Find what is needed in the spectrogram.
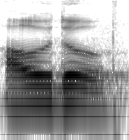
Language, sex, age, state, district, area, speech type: Kannada, male, 18-30, Karnataka, Chikkaballapur, urban, read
